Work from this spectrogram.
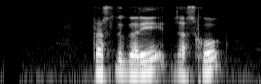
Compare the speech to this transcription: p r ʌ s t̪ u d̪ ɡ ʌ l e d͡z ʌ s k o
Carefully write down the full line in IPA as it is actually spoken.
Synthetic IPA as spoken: p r ʌ s t̪ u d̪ ɡ ʌ ɾ e d͡z ʌ s k o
